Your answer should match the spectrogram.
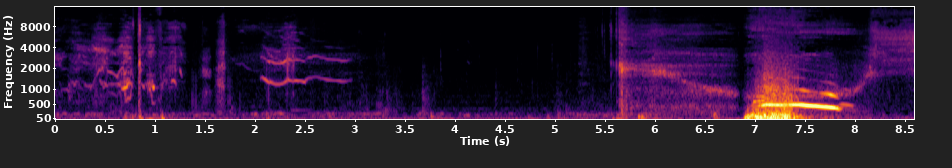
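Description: A man laughing uncontrollably in wheezing, high squeals that break off into a quiet gasping pause. Near the end he lets out a very loud, drawn-out cry of laughter that falls in pitch.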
